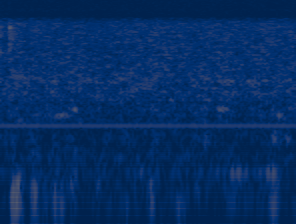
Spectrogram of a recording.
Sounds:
Sneeze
